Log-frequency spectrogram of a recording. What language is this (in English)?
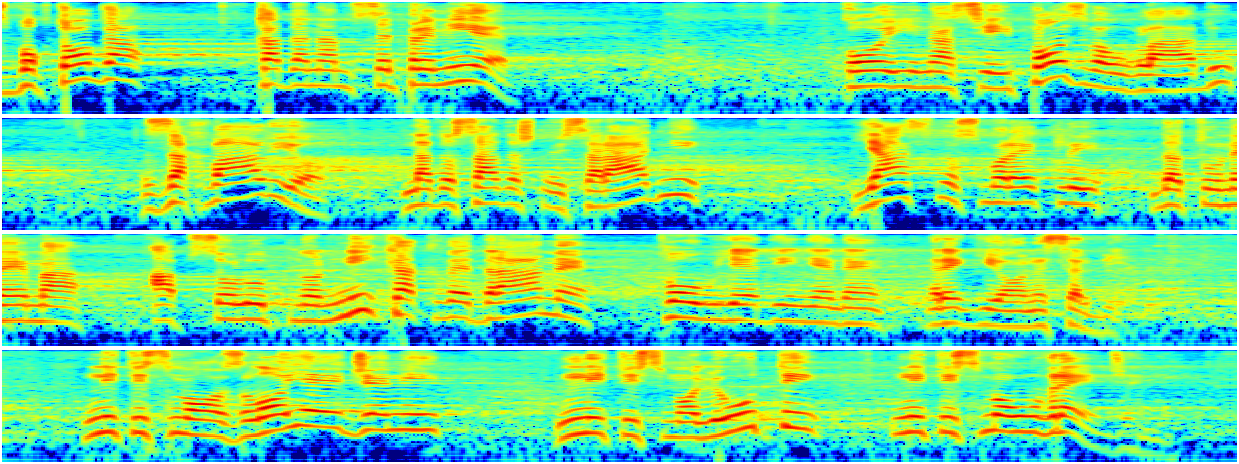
Serbian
